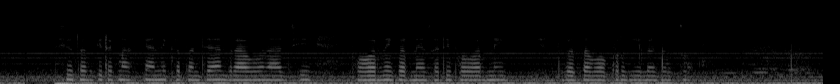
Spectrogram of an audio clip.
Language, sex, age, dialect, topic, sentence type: Marathi, female, 25-30, Standard Marathi, agriculture, statement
